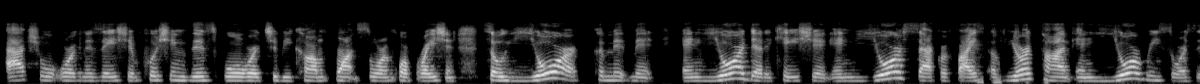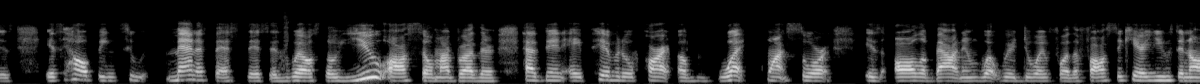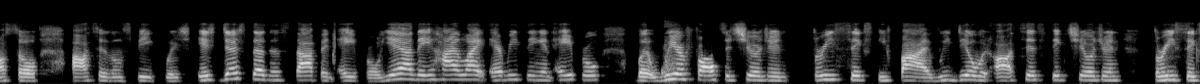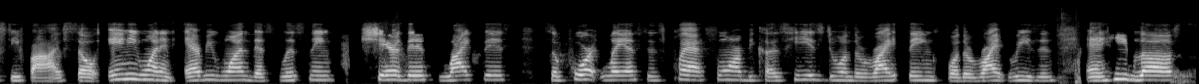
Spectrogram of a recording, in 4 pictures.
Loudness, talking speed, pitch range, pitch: -17 LUFS, 140 wpm, 170-205 Hz, 185 Hz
